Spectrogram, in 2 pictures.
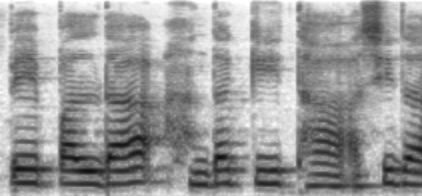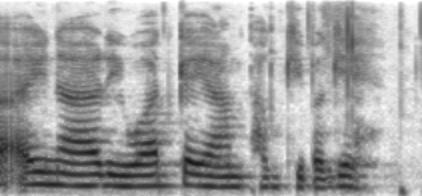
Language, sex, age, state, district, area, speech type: Manipuri, female, 45-60, Manipur, Bishnupur, rural, read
